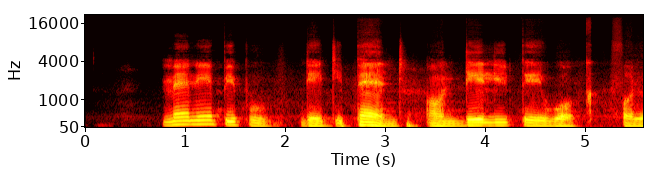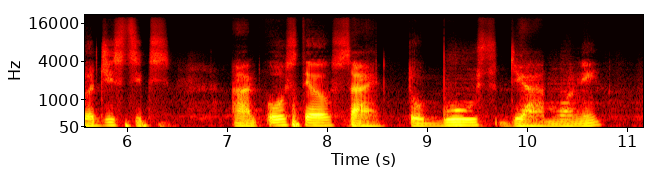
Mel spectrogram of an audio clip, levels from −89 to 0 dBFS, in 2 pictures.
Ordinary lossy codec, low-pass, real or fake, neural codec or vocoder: none; 19.8 kHz; fake; autoencoder, 48 kHz, 32 numbers a frame, DAC-VAE, trained on Japanese speech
